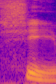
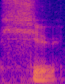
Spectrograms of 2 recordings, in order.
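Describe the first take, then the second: First: The vowel is plain, with no R-like sound. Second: The vowel has an R-like sound added. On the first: "my more Mandarin and uh, mainland uh, teachers have always said she. So it's she" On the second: "they always put a kind of R sound to the to the I"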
